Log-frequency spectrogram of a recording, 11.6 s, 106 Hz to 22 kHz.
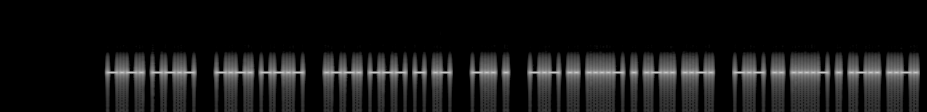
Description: Morse code, heard as a keyed tone, about 30 wpm, 700 Hz. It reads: CQ CQ POTA DE KI4ELF KI4ELF
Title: Common QSO Phrases Encore 30wpm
